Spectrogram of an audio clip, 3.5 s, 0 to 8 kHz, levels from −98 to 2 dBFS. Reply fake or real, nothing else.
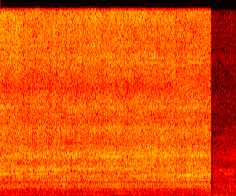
fake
